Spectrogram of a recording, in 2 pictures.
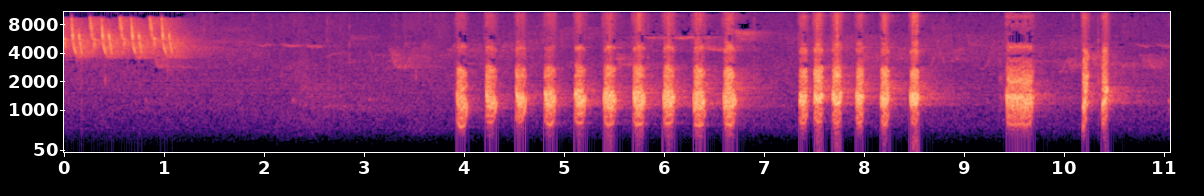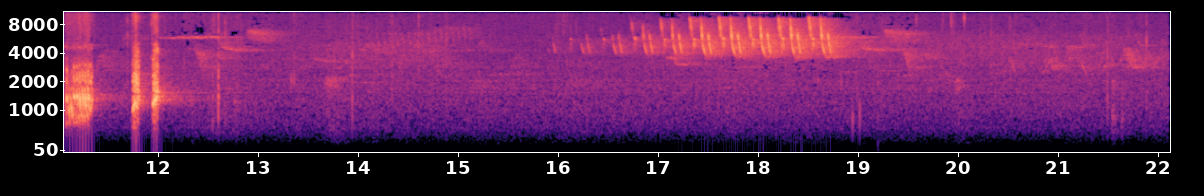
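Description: A series of turkey yelps: a run of about ten evenly spaced yelps, then a faster run of notes and four single calls. A high, fast songbird trill sounds at the start and again near the end.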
